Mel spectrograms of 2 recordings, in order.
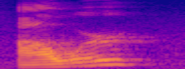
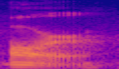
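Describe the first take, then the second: First: The word sounds like 'hour', with a vowel glide. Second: The word sounds like 'are', reduced to one sound. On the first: The word is being emphasized. "which sounds exactly like H O U R, hour as in time" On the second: The word is not being emphasized. "and R"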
